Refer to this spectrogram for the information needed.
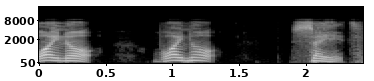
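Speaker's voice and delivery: put-on eager, young-sounding, very loud, excited pleading tone. Alan calls from his bed to his mother, in an excited younger voice. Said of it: "in an excited younger voice".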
